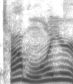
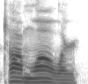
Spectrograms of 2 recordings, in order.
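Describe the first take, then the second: First: The surname's second syllable sounds like 'yer'. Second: The surname's second syllable sounds like 'ler'. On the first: The speaker calls it wrong. "did I pronounce the name wrong" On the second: The speaker calls it right. "So it is Lawler then"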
